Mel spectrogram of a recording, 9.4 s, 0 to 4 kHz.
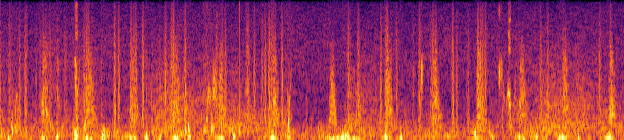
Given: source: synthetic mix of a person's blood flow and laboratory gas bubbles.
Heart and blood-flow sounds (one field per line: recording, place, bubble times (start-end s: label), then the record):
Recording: Doppler ultrasound of blood flow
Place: subclavian vein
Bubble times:
0.15-0.28 s: bubbles
1.10-1.20 s: bubbles
1.25-1.32 s: bubbles
2.72-2.88 s: bubbles
3.04-3.35 s: bubbles
3.59-3.64 s: bubbles
4.24-4.38 s: bubbles
6.30-6.37 s: bubbles
7.47-7.75 s: bubbles
From the record:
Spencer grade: 2 (many but less than half of the cardiac periods contain bubble signals, singularly or in groups)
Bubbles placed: anywhere in the cardiac cycle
